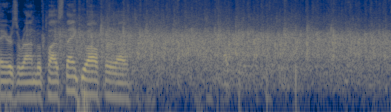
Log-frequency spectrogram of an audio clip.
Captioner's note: people applauding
